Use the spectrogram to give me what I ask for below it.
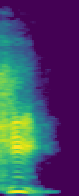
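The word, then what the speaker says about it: cay: indeed Robert Brent yes key is pronounced key CA Y is pronounced key and that's just the way it is okay there you go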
